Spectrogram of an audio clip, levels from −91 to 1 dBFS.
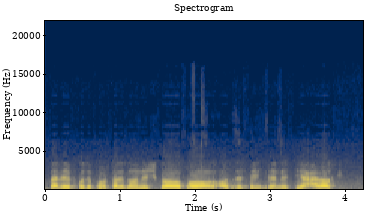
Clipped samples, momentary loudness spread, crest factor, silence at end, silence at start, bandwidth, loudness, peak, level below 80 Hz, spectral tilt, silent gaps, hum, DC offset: under 0.1%; 10 LU; 14 dB; 0.3 s; 0 s; 3.8 kHz; -15 LUFS; 0 dBFS; -42 dBFS; -8.5 dB/octave; none; none; under 0.1%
